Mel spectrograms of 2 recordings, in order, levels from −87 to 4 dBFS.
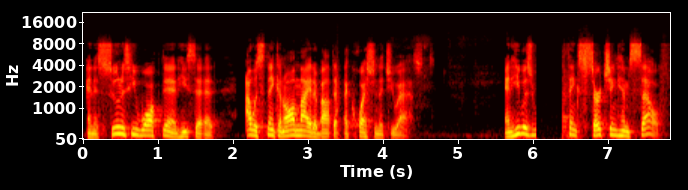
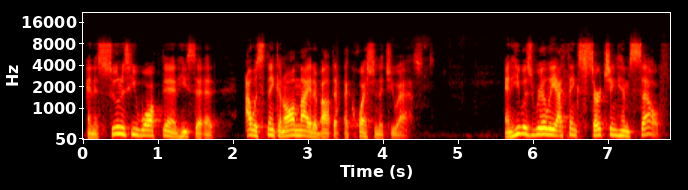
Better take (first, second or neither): second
